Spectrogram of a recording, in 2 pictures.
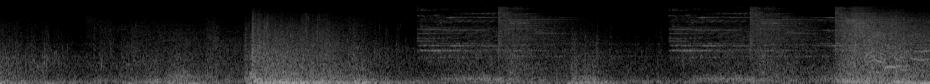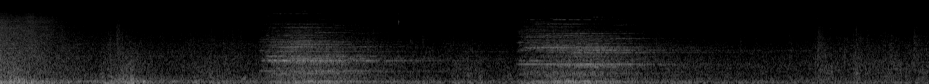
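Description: Heavy blows and crashes ring out in a fight.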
